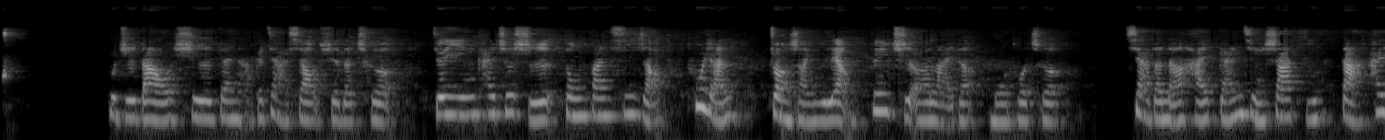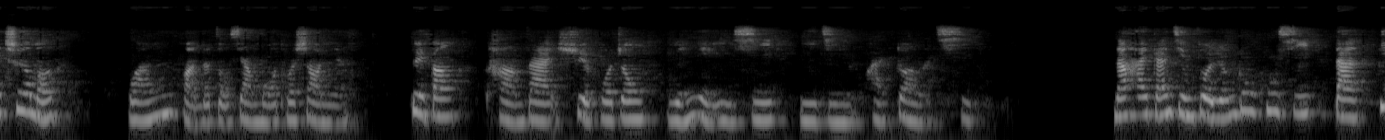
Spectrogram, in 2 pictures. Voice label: 小说; 男孩的摩托车事故

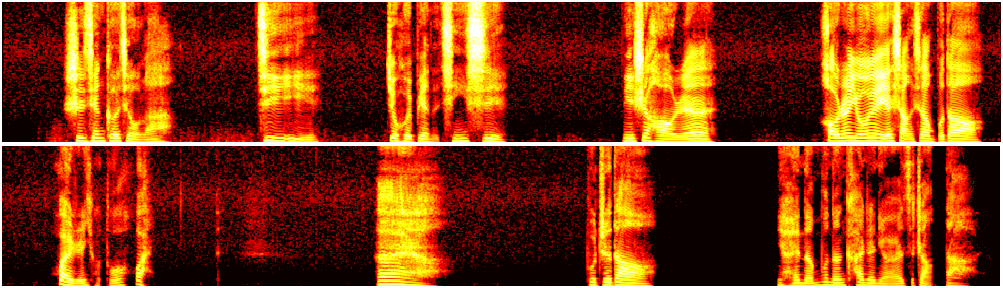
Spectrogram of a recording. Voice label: 坏人老太太

